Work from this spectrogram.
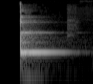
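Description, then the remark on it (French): A single bright chime rings out with a sharp strike and a clear sustained tone that slowly fades, a timer going off with nothing else around it. “Ah non, c'est vous qui faites du bruit, je croyais que c'était mon téléphone.”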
